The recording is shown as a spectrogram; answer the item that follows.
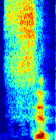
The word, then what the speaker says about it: Sim: Yeah, Sip is also fine, but Sim is the preferred pronunciation.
